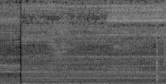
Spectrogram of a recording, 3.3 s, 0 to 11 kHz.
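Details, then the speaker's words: Daikin VRV IV-S 3hp outdoor unit serving two bulkhead indoor units, during commissioning run: steady low hum of condenser fan and compressor, a few soft thumps and a faint click as valves open, suction line getting cold; running normally. "we've got the condenser fan on, compressor's running. We feel the pipes here. We've got our suctions getting cold. We can hear different valves and whatnot opening."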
